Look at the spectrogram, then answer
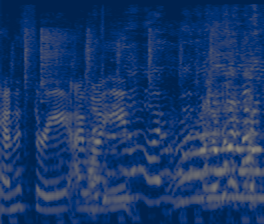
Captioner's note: laughs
